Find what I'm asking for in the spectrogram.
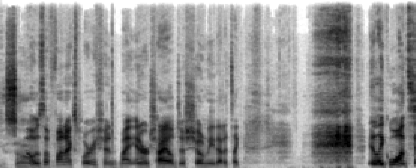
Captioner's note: grunts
